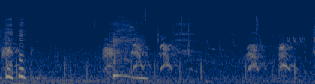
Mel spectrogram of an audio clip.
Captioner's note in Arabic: نباح الكلب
